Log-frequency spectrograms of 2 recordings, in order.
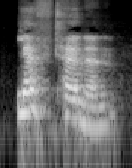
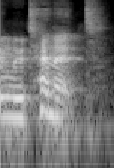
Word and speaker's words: lieutenant: interesting say that again one more time leftenant why is there an F I have no idea we just say lieutenant C that's one word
